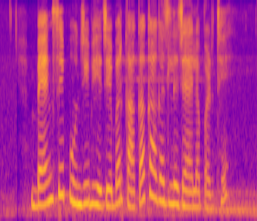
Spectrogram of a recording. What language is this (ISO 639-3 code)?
hne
